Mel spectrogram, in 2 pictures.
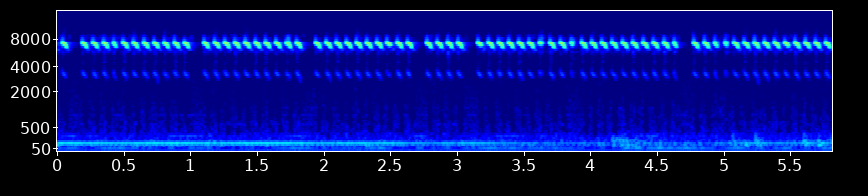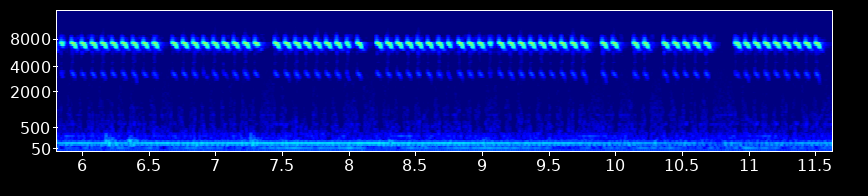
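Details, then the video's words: Yeoul-allak-bangul-beolle cricket from Korea, recorded in 2020, giving high, thin, rapid trilled chirps. They run in long unbroken trains with brief gaps, over a steady low hum. "여울알락방울벌레, 1번 듣기, 곤충소리"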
